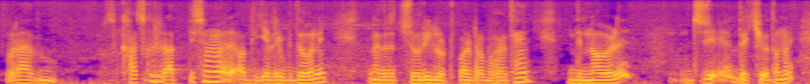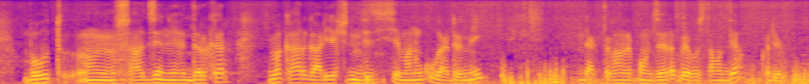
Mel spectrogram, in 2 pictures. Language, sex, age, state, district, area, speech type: Odia, male, 18-30, Odisha, Jagatsinghpur, rural, spontaneous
